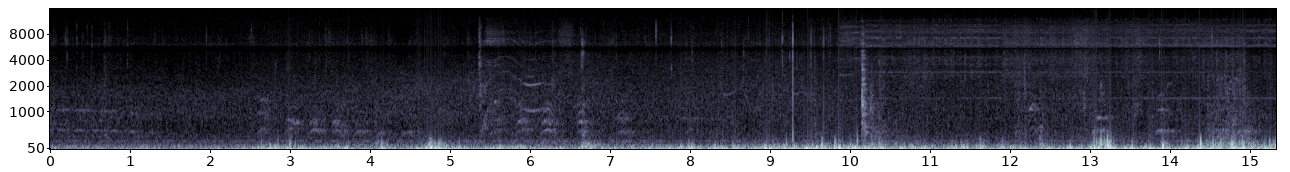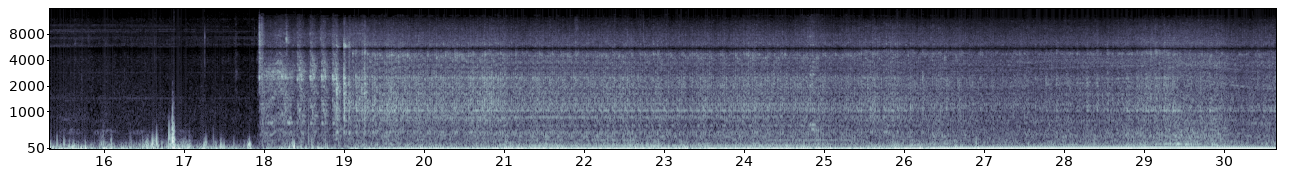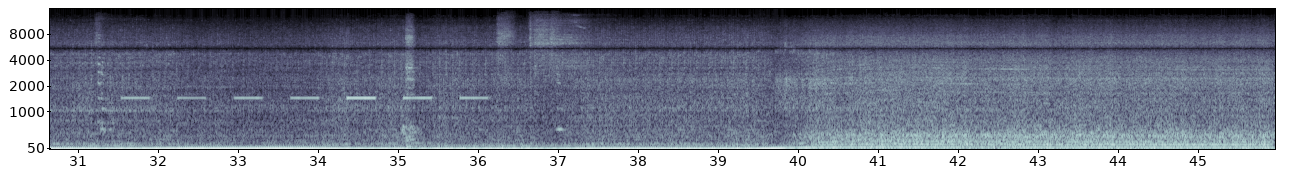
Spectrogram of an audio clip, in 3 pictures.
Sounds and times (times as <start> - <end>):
Reversing beeps: 31.4 - 36.2.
